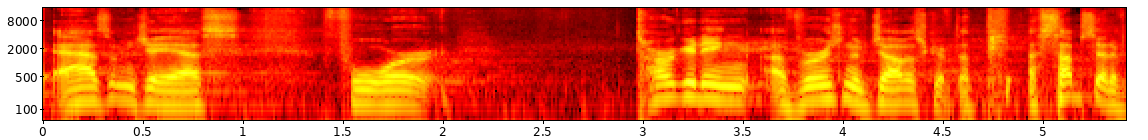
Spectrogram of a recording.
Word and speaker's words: asm.js: Well, the answer is mcripton to compile JavaScript from C++ or C and Azam.js something and that's how you pronounce it by the way asamjs for targeting a version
